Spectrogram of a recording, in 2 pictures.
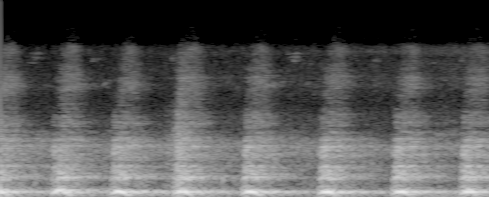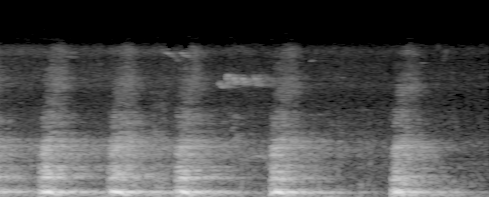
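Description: A lion gives a series of deep, throaty grunting roars, each pulse coming under a second apart.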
